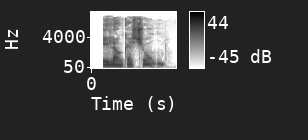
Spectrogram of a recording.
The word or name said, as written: elongation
